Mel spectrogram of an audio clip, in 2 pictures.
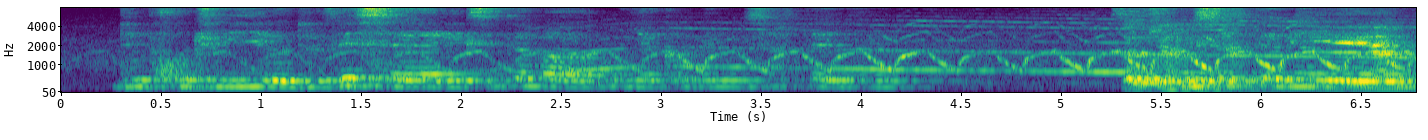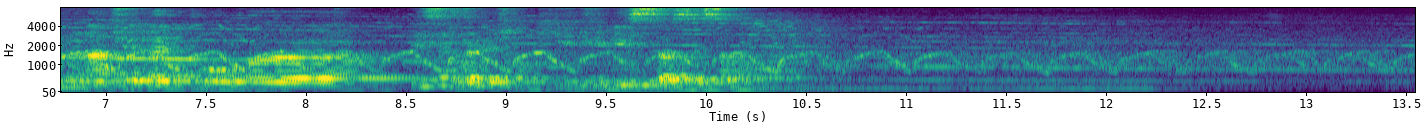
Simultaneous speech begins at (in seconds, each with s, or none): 5.5 s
